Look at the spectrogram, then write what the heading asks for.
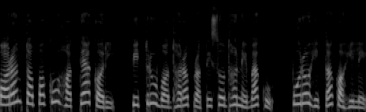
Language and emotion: Odia, neutral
